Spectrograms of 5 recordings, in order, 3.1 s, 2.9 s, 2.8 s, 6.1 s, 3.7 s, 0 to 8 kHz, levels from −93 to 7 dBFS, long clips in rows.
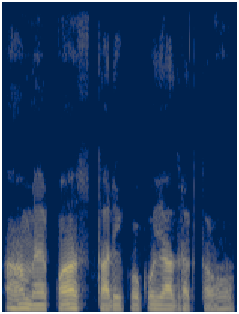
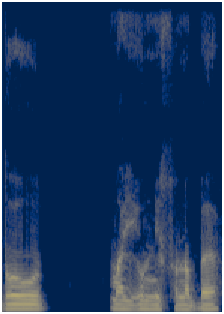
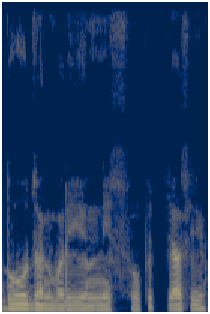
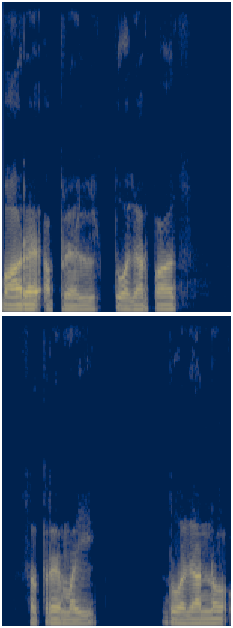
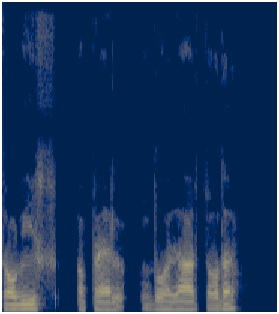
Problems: low volume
